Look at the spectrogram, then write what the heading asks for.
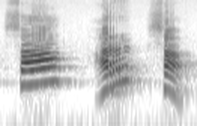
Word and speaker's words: सहर्ष: होइन त हो, तर उच्चारणमा हेर्नुहोस् त सहर्ष, यहाँ उच्चारण गर्दाखेरि यो स पातलो स उच्चारण हुन्छ, यहाँ लेख्य भाषामा पिर्चिरेको स छ सहर्ष।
